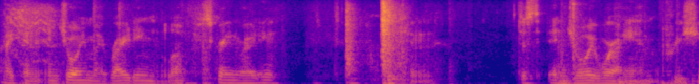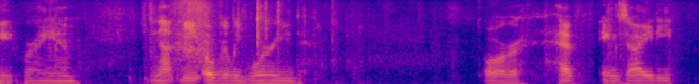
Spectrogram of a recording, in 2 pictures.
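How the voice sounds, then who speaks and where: With an American accent, a man speaks at a very slow pace in a very deep, low, somewhat breathy voice, his intonation monotone and flat, leaving long, frequent pauses. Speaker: vlogger and screenwriter. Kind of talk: casual live vlog monologue. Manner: rambling, conversational.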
